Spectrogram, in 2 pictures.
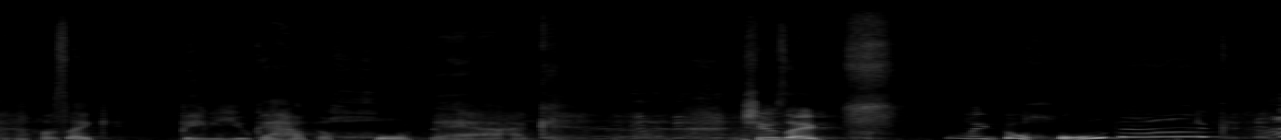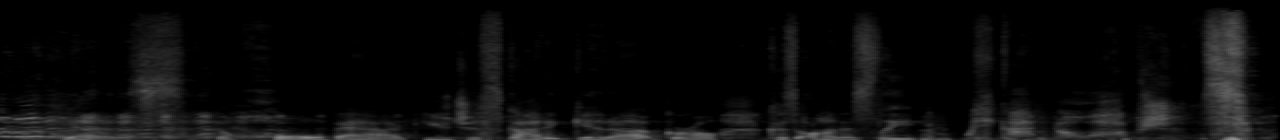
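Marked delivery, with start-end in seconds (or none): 0.9-2.8 much softer, low coaxing; soft bribe. Retold or imitated. Mom bribing her tearful daughter, soft low coaxing. 4.8-6.2 put-on very high slow amazed little girl; amazed child. Daughter stunned by the marshmallow offer, high amazed child voice. 6.8-12.7 much softer, fading to a whisper; hushed pleading. Retold or imitated. Mom bargaining with her daughter, hushed pleading.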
